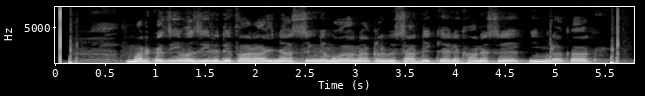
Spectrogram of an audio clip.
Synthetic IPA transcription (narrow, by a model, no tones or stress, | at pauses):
mɐɾkəziʋɐziːɾed̪ɪfaːɾaːnaːzsɪ̃ŋɡnemɔːlaːnaqɐlbesaːd̪ɪkːeɐlekʰaːnesekimʊlaːkaːt̪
